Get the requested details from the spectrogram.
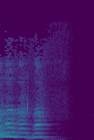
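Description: A single dog bark rings out, clear, trailing off within a second into silence.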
